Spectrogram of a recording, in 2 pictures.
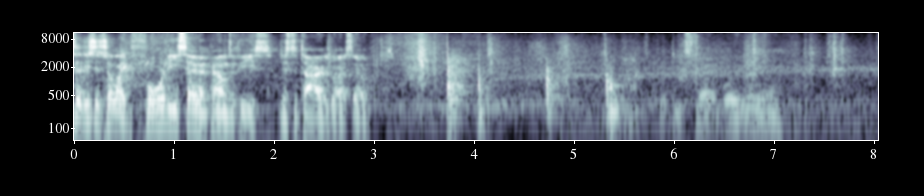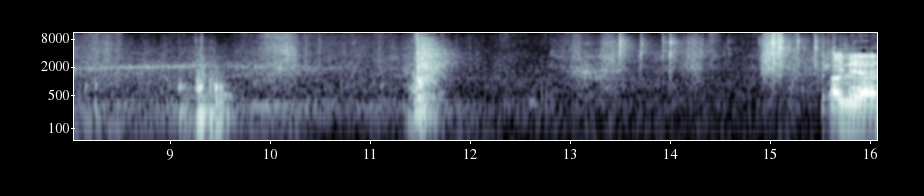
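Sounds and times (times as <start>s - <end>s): faint steady high tone: 1.3s - 11.4s.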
